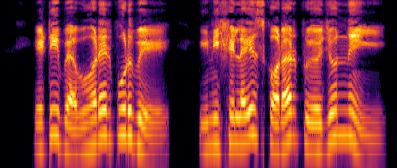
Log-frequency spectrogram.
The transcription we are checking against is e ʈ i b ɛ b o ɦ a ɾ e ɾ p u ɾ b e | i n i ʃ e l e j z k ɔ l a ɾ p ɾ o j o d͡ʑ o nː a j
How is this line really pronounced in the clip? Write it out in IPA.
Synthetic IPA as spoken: e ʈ i b ɛ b o ɦ a ɾ e ɾ p u ɾ b e | i n i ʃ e l a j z k ɔ ɾ a ɾ p ɾ o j o d͡ʑ o nː e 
